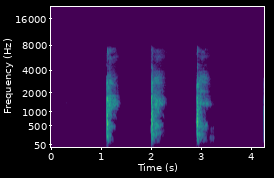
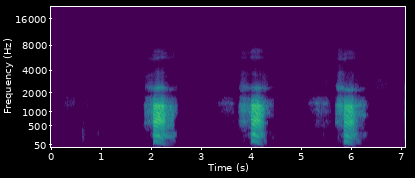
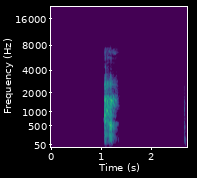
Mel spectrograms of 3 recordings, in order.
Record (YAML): three_cough_length: 4.3 s
three_cough_amplitude: 21587
three_cough_signal_mean_std_ratio: 0.2
exhalation_length: 7.1 s
exhalation_amplitude: 21828
exhalation_signal_mean_std_ratio: 0.25
cough_length: 2.7 s
cough_amplitude: 13770
cough_signal_mean_std_ratio: 0.21
survey_phase: beta (2021-08-13 to 2022-03-07)
age: 65+
gender: Male
wearing_mask: 'No'
symptom_change_to_sense_of_smell_or_taste: true
smoker_status: Ex-smoker
respiratory_condition_asthma: false
respiratory_condition_other: false
recruitment_source: REACT
submission_delay: 3 days
covid_test_result: Negative
covid_test_method: RT-qPCR
influenza_a_test_result: Negative
influenza_b_test_result: Negative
